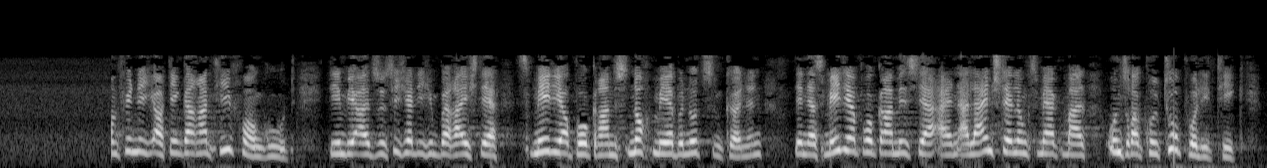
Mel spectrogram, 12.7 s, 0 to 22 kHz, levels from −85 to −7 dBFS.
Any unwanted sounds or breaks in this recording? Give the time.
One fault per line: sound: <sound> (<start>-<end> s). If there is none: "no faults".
no faults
